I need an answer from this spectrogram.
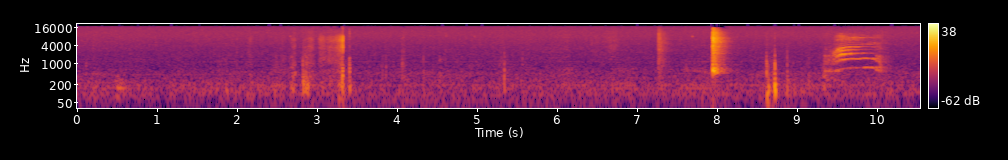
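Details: Kitten begging at night to be let outside, giving one drawn-out wavering meow near the end after scattered clicks and taps indoors.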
